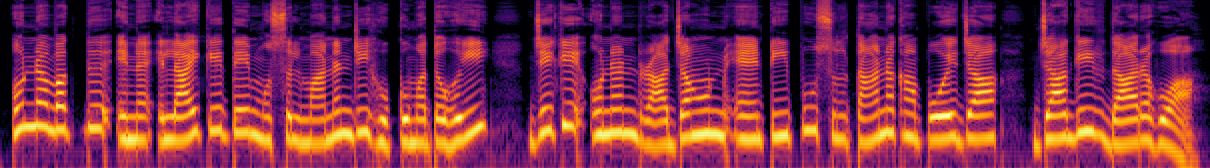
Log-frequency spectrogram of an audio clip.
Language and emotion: Sindhi, neutral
